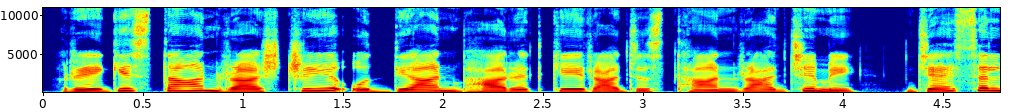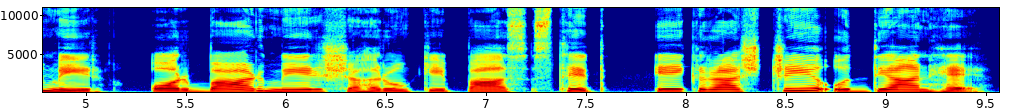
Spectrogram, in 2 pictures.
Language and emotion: Hindi, neutral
